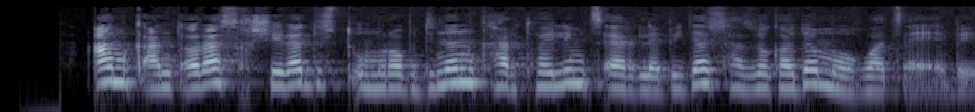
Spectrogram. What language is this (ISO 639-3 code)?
kat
